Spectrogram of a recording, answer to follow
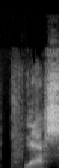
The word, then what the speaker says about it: Cuas: Let me see if there's the pronunciation. Cuas. Cuas is his name.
